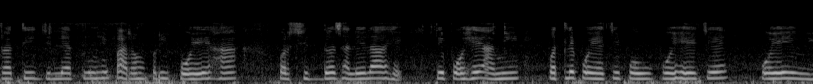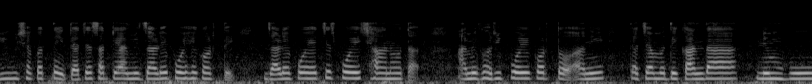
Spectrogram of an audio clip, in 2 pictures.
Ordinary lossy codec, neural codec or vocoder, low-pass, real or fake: none; none; 7.2 kHz; real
